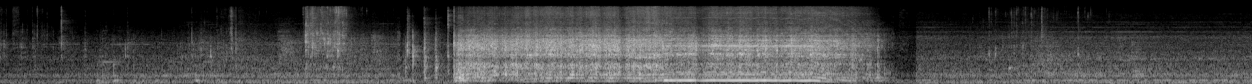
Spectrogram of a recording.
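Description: Countertop glass-jar blender running for about four seconds, blending banana, raspberries and blueberries into a smoothie, then spinning down with a falling pitch as it is switched off.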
